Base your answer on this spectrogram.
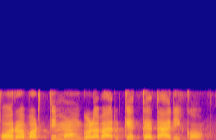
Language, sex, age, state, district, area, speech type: Odia, female, 18-30, Odisha, Balasore, rural, read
